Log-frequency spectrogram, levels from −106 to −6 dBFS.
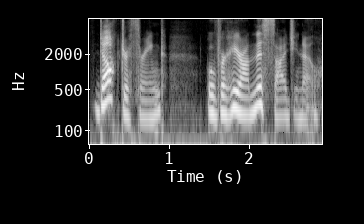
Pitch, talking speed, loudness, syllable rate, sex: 200 Hz, 165 wpm, -19 LUFS, 5.4 syllables/s, female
